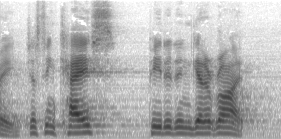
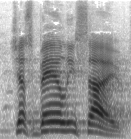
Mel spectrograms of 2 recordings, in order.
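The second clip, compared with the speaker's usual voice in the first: wry emphasis; 2 semitones higher, 7 dB louder than usual. Acted. Joke about barely saved members.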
